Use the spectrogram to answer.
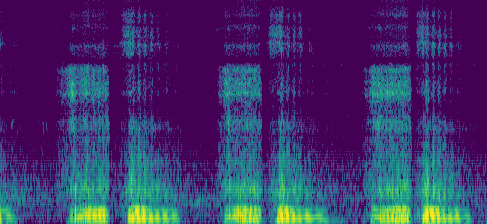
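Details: Loud, low rattling snoring with each breath in and out audible, about ten breaths a minute, with quiet pauses between.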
